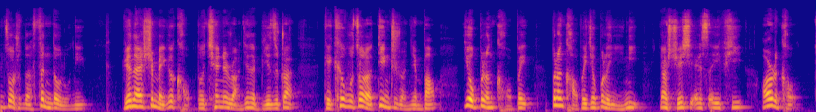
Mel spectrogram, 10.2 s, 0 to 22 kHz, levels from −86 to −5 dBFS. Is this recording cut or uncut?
uncut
